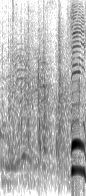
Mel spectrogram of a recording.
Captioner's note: audience cheers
